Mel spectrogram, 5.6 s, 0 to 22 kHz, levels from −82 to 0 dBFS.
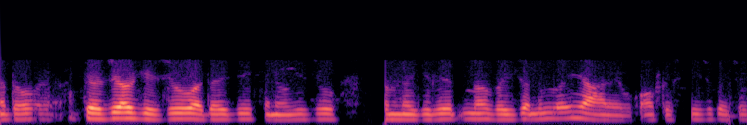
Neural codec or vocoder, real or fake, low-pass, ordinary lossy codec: none; real; 3.6 kHz; none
